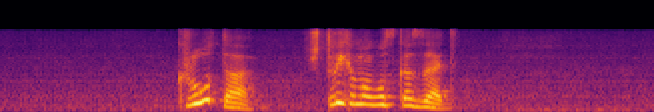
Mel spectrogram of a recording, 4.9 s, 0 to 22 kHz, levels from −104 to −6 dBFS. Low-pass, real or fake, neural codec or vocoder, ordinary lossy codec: 7.2 kHz; fake; codec, 16 kHz, 0.7 kbps, FocalCodec; AAC, 48 kbps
